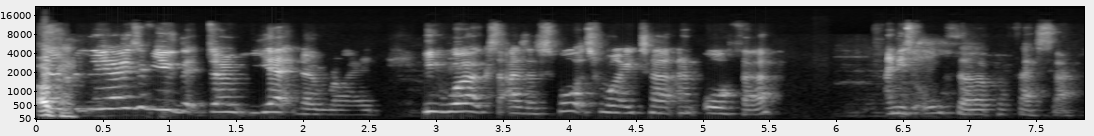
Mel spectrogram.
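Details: Adult woman; typical speech.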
